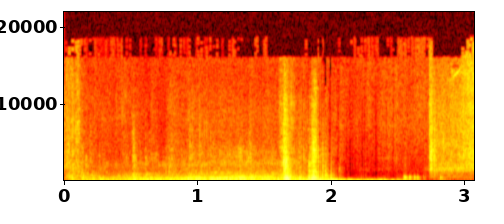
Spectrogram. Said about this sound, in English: Then if we move to the rear passenger areas, then we get the lovely sliding doors.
